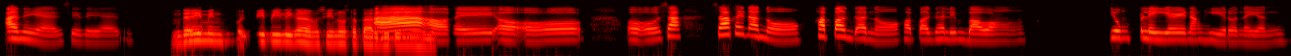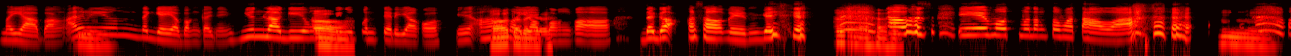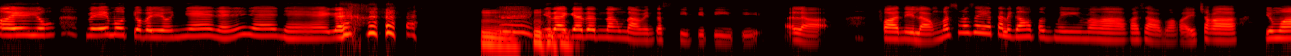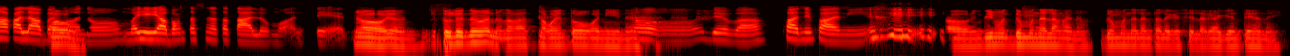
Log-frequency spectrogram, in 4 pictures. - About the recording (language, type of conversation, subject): Filipino, unstructured, Ano ang pinaka-nakakatawang nangyari habang ginagawa mo ang libangan mo?
- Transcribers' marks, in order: laugh; laugh; laughing while speaking: "ganyan. Tapos"; laugh; put-on voice: "nye-nye-nye-nye-nye"; laughing while speaking: "gano'n"; laugh; chuckle; laugh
